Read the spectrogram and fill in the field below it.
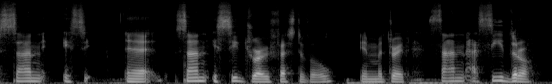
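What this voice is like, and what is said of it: Bad put-on Spanish accent. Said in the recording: “you can't just put on a shit accent and wobble your hand about.”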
